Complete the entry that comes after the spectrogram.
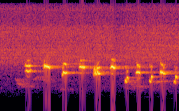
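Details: Andaman bulbul, a bird endemic to the Andaman Islands: a series of about ten short, thin, high chirps given roughly every third of a second, some notes slightly slurred or doubled, against a quiet, steady hiss.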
